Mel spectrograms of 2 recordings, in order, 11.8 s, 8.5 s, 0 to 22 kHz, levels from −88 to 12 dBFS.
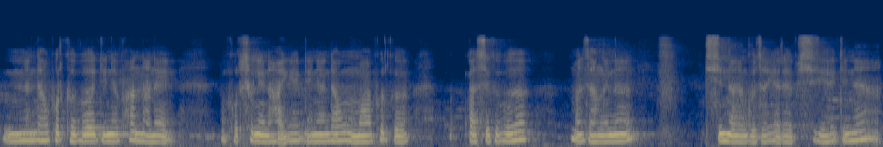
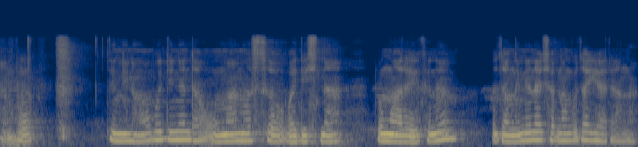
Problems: none marked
